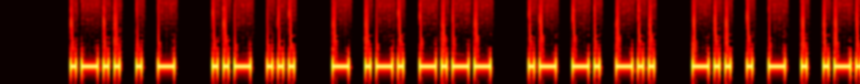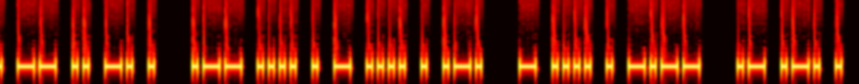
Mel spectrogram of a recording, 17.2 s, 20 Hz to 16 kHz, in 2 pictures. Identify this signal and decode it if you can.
Morse code, heard as a keyed tone, about 22 wpm, 700 Hz. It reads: LET US TRY AND DETERMINE WHETHER THEY ARE
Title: Sentences from Top 1000 Words - Review Part 4 - 22wpm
